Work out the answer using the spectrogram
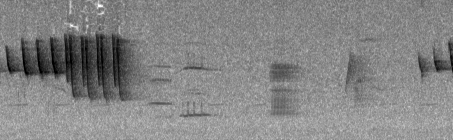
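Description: Bird song: a fast run of short, high chirps, about six a second, for the first second and a half. A few soft scattered calls follow, and another run of chirps starts near the end.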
